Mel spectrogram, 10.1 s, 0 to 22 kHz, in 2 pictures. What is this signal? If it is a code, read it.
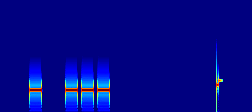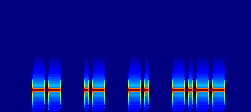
Morse code, heard as a keyed tone, about 15 wpm, spaced as for 11 wpm, 700 Hz. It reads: TO MANY
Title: 2x Character Spacing - Top 100 Words - 15wpm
